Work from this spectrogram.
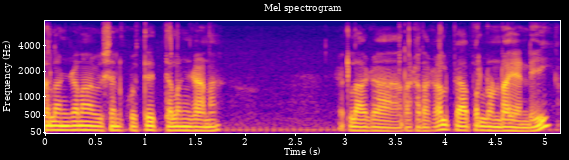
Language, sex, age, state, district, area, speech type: Telugu, male, 45-60, Andhra Pradesh, Bapatla, rural, spontaneous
